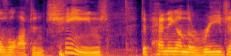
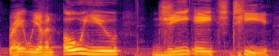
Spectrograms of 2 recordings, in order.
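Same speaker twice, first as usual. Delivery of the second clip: ordinary talk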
